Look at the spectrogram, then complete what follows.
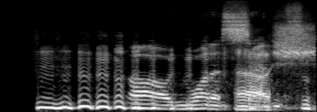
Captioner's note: laughs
